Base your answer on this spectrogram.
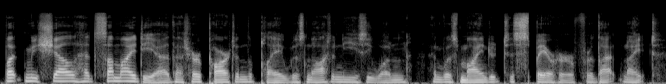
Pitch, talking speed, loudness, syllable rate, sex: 110 Hz, 225 wpm, -19 LUFS, 4.9 syllables/s, male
